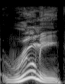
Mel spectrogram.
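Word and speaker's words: Rumi: the first single called roomie r-u-m-i i'm pretty sure that's how you would pronounce that roomie maybe remy i don't know so that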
